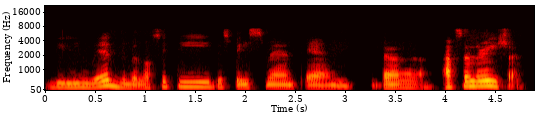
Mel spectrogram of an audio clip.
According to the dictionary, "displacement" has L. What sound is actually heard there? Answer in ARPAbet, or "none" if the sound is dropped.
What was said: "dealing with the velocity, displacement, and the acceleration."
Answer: none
